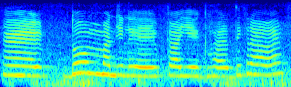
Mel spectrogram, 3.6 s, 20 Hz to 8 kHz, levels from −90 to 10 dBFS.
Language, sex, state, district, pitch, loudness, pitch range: Hindi, female, Uttar Pradesh, Budaun, 310 Hz, -27 LUFS, 290-340 Hz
